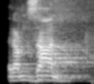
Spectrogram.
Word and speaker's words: Ramzan: Like a za, one more example, like a Ramzan. Okay, Ramzan. If this dot is there, the pronunciation is a za.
